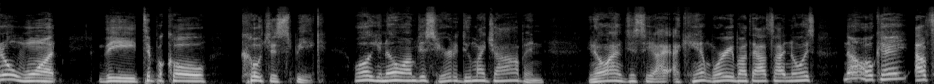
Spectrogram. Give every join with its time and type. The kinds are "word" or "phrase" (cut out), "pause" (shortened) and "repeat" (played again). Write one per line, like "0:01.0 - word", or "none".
none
